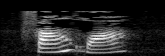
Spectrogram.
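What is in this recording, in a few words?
"繁华", Mandarin Chinese; hsk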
